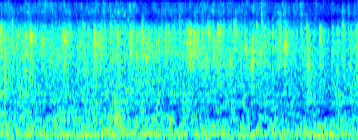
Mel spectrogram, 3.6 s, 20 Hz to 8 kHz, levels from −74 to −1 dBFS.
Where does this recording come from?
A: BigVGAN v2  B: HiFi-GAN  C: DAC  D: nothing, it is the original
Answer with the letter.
D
